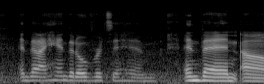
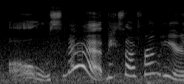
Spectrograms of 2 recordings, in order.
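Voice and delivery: high-pitched "aha" surprise; mock-amazed discovery, high; retold realization; 13 semitones higher, much slower than usual. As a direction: act out the penny dropping, voice jumping up. Retold sudden realization about his accent.

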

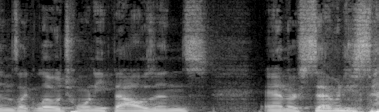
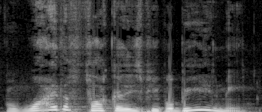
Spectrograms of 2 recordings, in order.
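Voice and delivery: exasperated disbelief; 7 semitones higher, 4 dB louder than usual. Retold or imitated. Rider baffled at being beaten on Peloton, exasperated. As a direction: let incredulous frustration push the pitch up.

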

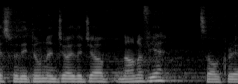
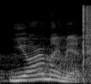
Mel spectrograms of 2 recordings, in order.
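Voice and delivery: higher, louder playful insistence; girlfriend insisting; 7 semitones higher, 4 dB louder than usual. Retold or imitated. Girlfriend teasing boyfriend, higher and louder. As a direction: insist on it brightly, up high. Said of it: "She went".

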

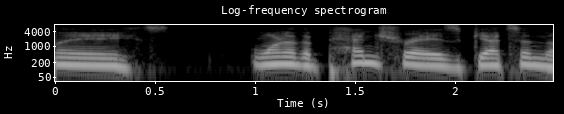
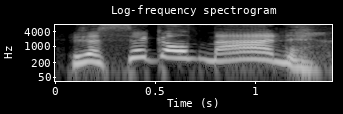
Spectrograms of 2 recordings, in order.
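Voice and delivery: loud, raised-pitch heckler imitation; mock heckle; 7 semitones higher, 9 dB louder than usual. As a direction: holler it out like the heckler in the crowd. Re-enacts the heckler's shout.

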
